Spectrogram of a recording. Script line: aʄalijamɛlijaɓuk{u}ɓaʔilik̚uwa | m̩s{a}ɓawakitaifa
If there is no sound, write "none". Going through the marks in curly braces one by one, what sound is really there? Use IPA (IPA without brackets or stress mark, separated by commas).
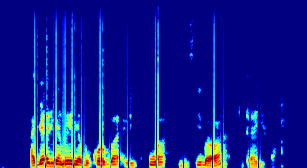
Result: ɔ, i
